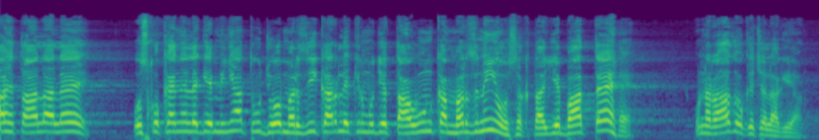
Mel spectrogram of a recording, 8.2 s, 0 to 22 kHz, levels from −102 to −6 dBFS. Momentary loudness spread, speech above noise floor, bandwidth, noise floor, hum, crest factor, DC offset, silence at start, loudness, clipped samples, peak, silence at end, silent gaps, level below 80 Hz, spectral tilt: 7 LU; 33 dB; 14.5 kHz; -56 dBFS; none; 18 dB; under 0.1%; 0 s; -24 LUFS; under 0.1%; -6 dBFS; 0.2 s; none; -58 dBFS; -3 dB/octave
